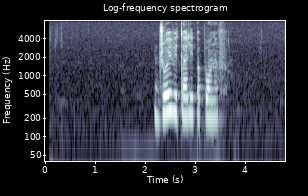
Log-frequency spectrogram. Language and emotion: Russian, neutral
